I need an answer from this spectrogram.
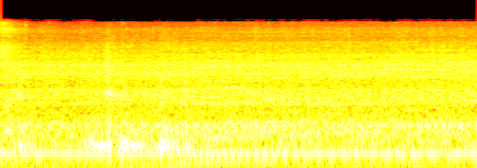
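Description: Diesel engine of a Long King wheel loader running steadily as the machine finishes tipping its bucket and backs away from the pile.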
